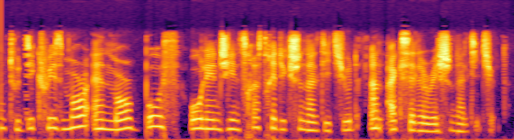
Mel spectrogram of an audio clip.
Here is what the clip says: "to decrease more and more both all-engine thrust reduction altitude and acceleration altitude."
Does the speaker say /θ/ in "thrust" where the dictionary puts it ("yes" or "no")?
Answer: no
